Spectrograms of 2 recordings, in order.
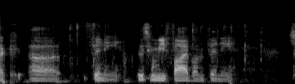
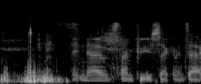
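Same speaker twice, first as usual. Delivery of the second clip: ordinary talk, nothing marked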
